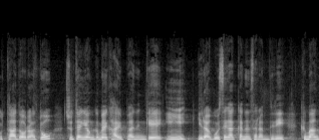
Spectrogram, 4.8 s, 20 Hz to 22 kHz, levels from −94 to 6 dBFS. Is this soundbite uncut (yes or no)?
yes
